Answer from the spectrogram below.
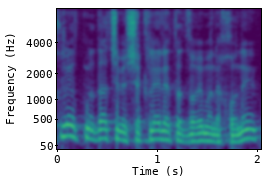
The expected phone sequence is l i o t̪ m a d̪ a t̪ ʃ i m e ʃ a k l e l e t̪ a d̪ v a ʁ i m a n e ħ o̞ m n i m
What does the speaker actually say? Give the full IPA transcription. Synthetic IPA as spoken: l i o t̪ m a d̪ a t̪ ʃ e m e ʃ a k l e l e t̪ a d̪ v a ʁ i m a n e χ o̞ n i m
